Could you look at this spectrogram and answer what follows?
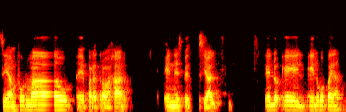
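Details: Adult male, self-described person who stutters, speaking Spanish; stuttering.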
